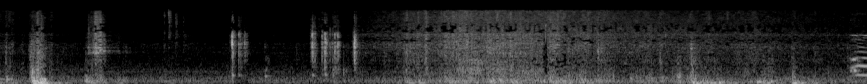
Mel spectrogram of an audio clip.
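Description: Two-litre bottle of cola erupting in a foaming geyser: a few knocks and clicks of the bottle being handled, then about four seconds in a loud fizzing hiss of spraying soda that lasts a couple of seconds and dies away.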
